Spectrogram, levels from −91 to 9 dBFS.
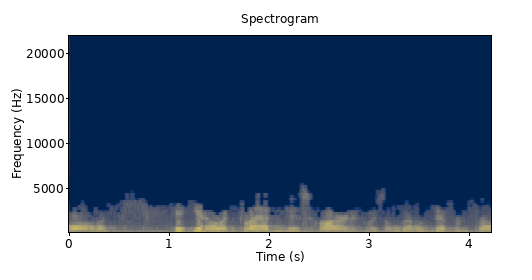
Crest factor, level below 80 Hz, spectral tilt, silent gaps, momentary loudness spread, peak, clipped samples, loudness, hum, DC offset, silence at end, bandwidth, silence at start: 16 dB; -56 dBFS; -12 dB/octave; none; 13 LU; -8 dBFS; under 0.1%; -25 LUFS; none; under 0.1%; 0 s; 5.2 kHz; 0 s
